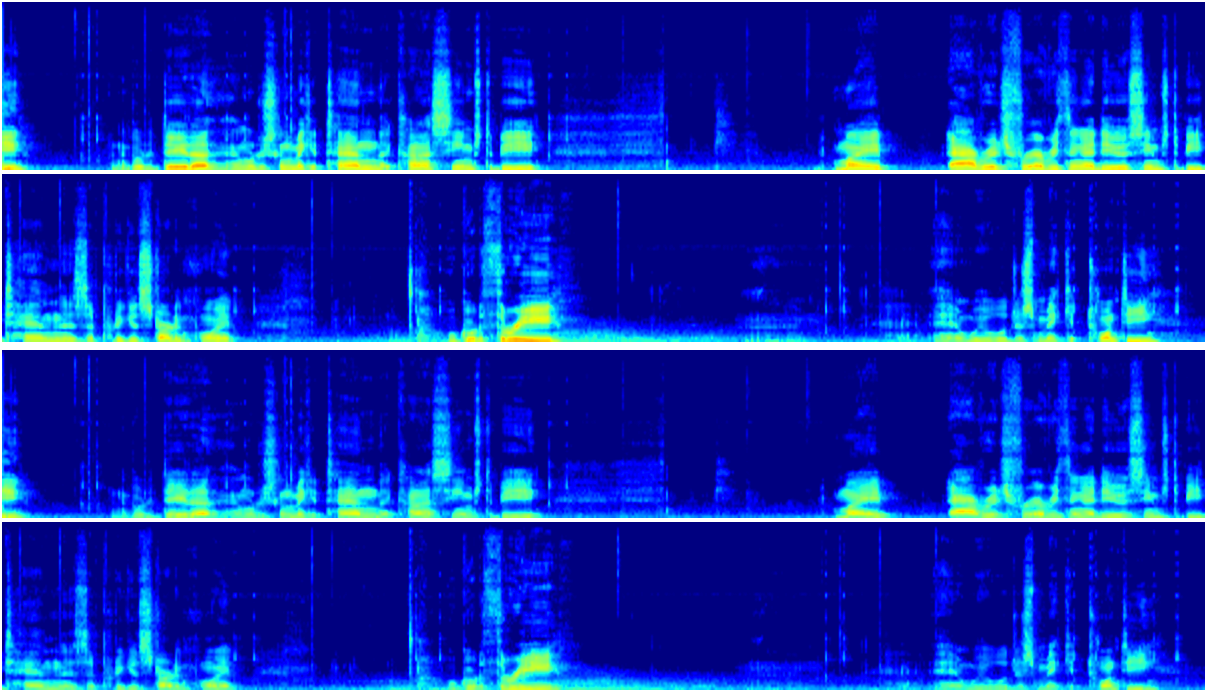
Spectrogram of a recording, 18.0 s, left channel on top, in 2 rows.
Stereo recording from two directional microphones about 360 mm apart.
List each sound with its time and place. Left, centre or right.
0.9 s speech: centre
6.1 s speech: centre
12.0 s speech: centre
15.7 s speech: centre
